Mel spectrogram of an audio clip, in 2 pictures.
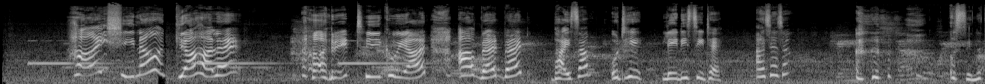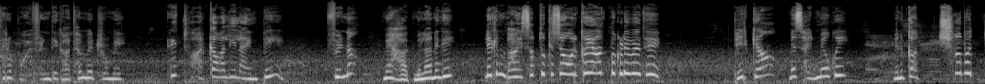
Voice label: TVC2 hindi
